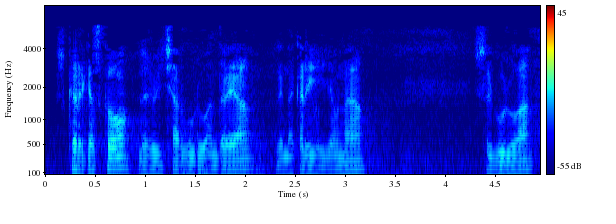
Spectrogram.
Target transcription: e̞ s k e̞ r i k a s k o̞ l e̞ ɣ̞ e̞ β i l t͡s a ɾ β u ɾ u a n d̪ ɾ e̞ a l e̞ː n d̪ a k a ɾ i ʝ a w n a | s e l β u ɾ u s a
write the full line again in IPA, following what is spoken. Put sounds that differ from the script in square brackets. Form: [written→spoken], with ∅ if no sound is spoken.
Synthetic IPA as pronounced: e̞ s k e̞ r i k a s k o̞ l e̞ ɣ̞ e̞ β i l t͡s a ɾ β u ɾ u a n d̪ ɾ e̞ a l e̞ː n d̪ a k a ɾ i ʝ a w n a | s e l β u ɾ u [s→∅] a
